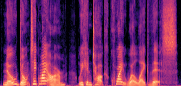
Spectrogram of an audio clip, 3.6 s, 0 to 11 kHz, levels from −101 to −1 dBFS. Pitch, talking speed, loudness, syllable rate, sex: 225 Hz, 180 wpm, -18 LUFS, 4.0 syllables/s, female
